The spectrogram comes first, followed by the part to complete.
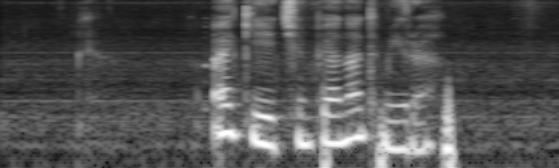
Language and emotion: Russian, neutral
